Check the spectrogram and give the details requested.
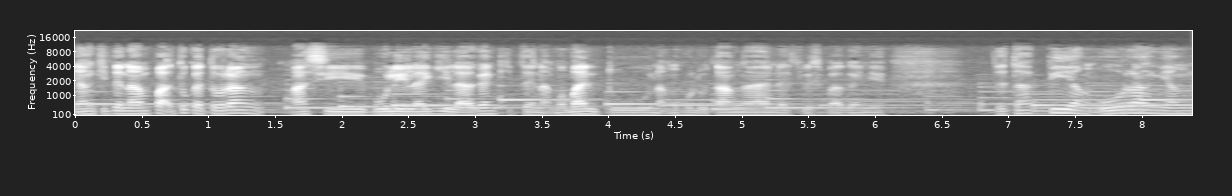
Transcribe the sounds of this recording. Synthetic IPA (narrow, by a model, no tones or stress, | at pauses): jaŋkit̪ənampaʔt̪ukat̪aoɾaŋmasɪhbolɛhlaɡilahkankit̪əna̰ʔməmbant̪una̰ʔmə̃ŋɦulut̪aŋandanspəsəbaɡajɲə | t̪ət̪apijaŋoɾaŋjaŋ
